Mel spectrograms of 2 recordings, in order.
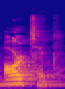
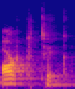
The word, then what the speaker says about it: Arctic: Pole of the earth it's mispronounced by many as Arctic but it's actually Arctic the sea in the middle is not silent similarly aunt Arctic and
